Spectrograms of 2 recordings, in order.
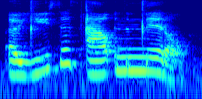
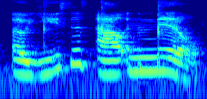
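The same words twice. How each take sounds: The two takes are said the same way.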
